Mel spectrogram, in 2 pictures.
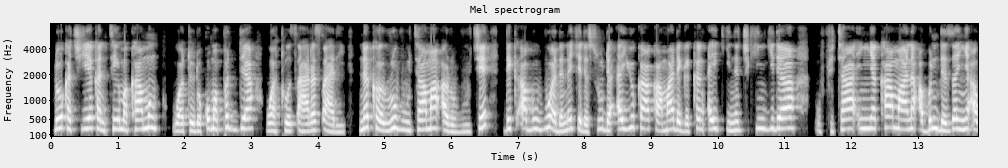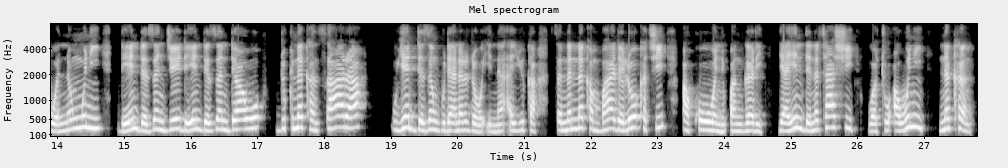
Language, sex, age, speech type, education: Hausa, male, 15-29, spontaneous, primary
